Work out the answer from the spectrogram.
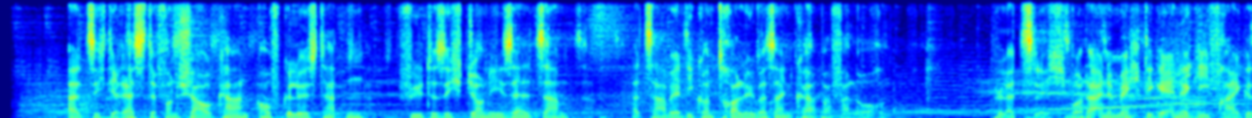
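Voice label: music voice over endings German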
